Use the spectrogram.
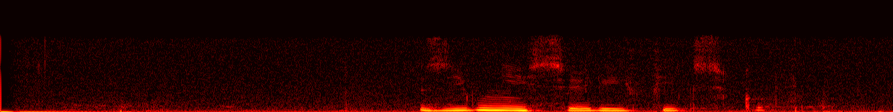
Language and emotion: Russian, neutral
